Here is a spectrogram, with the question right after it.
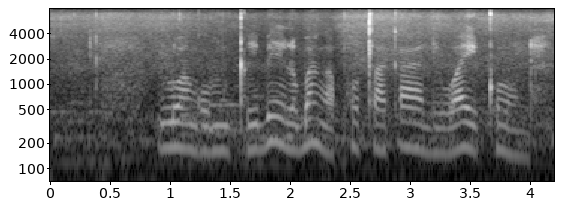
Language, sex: Xhosa, female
